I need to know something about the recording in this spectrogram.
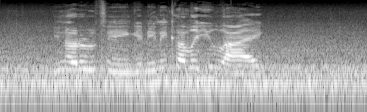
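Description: A young woman sings close up.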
